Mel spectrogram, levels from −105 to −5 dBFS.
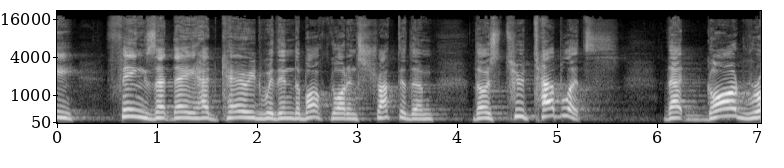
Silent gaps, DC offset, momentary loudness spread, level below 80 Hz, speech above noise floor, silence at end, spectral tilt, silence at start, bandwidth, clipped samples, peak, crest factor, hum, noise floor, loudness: none; under 0.1%; 11 LU; -82 dBFS; 40 dB; 0 s; -4.5 dB/octave; 0 s; 18 kHz; under 0.1%; -4 dBFS; 20 dB; none; -62 dBFS; -23 LUFS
